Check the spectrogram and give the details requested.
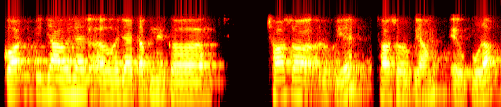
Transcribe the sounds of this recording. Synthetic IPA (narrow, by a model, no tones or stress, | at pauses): kɔːɾnkid͡ʒaɦoaɦod͡ʒaːet̪oɐpneko | t͡ʃʰɔːsɔɾʊpjet͡ʃʰɔːsɔɾʊpijaɦmḛːkpuːɽa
